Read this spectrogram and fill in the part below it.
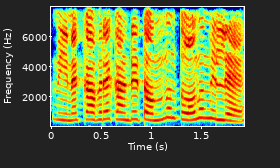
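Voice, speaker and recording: A mischievous cartoon boy teases his friend through constant giggles. His voice is extremely high and bright. The tone stays playful and mocking throughout. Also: quick pace. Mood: teasing. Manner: teasing, giggly. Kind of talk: cartoon voice acting.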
